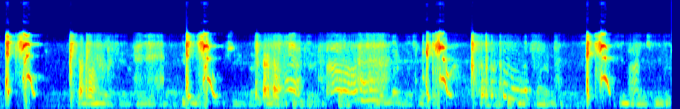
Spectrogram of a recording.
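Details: Four sharp, explosive sneezes, each followed by a child giggling and laughing at the sneezer.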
